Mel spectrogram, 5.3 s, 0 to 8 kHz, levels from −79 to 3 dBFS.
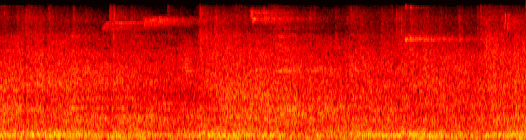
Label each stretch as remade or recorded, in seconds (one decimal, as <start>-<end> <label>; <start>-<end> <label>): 0.0-5.3 recorded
